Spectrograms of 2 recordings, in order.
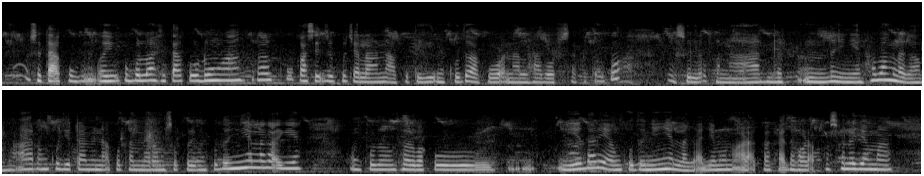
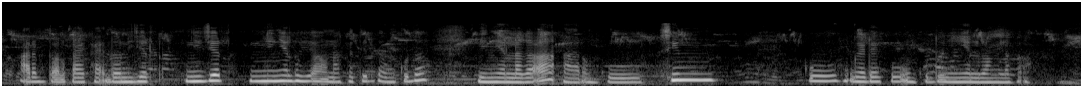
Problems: constant background noise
